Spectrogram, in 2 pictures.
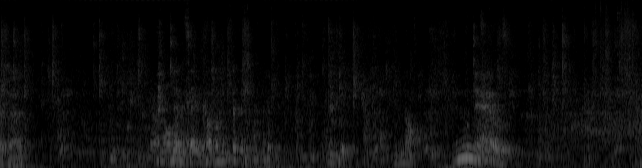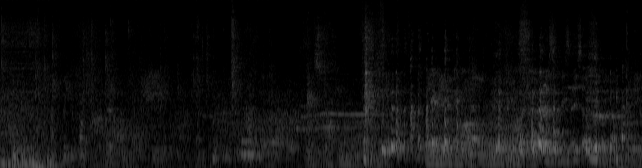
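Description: Several young men chat and laugh nearby in a room with a slight echo.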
